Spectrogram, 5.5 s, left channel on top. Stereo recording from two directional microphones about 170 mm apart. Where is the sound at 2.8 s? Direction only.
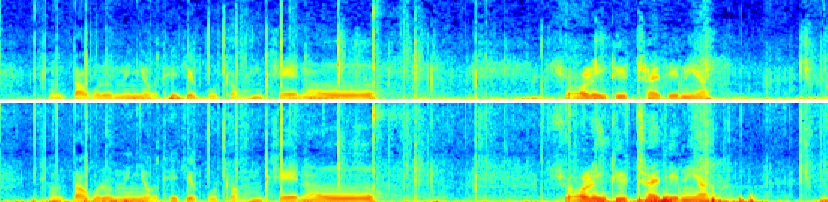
70° left (ahead or behind).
